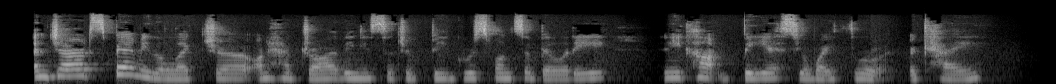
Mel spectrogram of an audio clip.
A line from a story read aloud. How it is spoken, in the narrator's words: Jensen snaps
